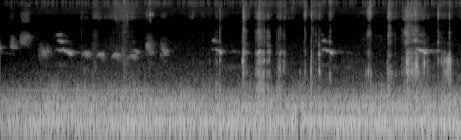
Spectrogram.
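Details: Domestic cat with her kitten: short, high, thin mews sliding downward, sounding every two seconds or so, with birds chirping and sharp clicks in the background.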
